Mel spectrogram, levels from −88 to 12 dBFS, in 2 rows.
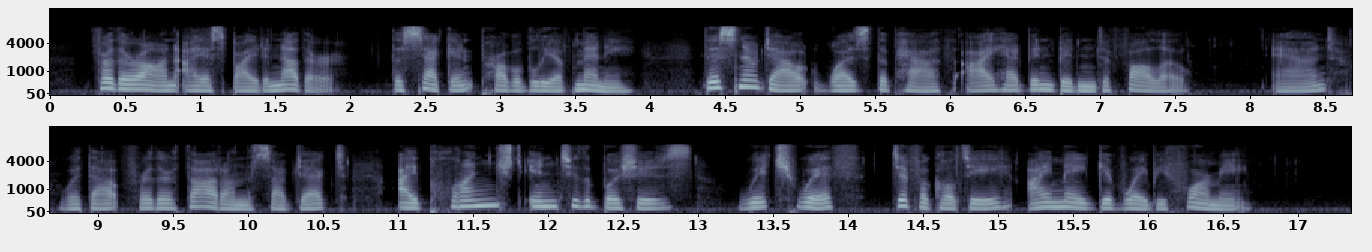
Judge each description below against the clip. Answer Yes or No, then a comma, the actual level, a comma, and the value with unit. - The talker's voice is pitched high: No, medium, 155 Hz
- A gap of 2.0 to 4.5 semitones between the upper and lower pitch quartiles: Yes, average, 3.5 semitones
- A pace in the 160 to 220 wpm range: No, average, 150 wpm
